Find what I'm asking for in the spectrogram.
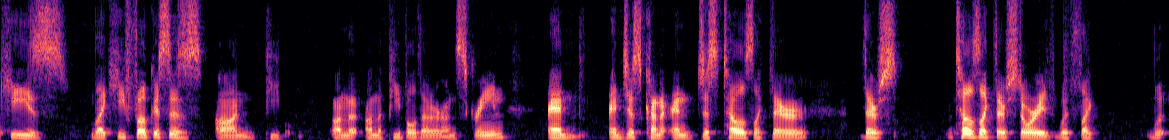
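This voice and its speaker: A man's voice: a little high, measured pace, bright, forceful tone, dry recording, studio quality. A man hosting a film podcast, talking casually with frequent restarts and "like" fillers. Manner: rambling, many restarts and "like" fillers. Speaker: podcast host.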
